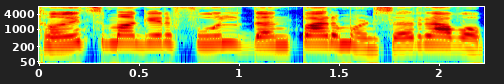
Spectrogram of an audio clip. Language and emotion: Goan Konkani, neutral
